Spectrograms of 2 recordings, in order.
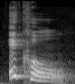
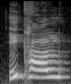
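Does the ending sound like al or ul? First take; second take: ul; al. First: The ending has a reduced ul sound. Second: The ending has a full al sound. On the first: The speaker calls it right. "but it's going to be ikul" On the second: The speaker calls it wrong. "this ending is actually not ikal"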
